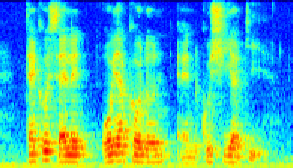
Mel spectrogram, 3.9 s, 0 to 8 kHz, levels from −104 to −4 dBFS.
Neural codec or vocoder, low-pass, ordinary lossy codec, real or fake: none; none; none; real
